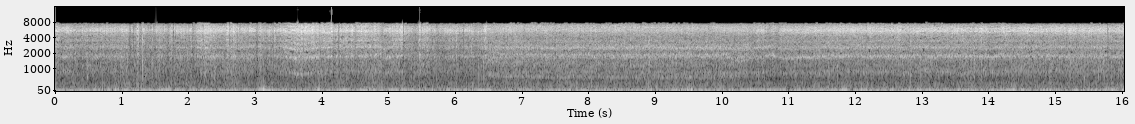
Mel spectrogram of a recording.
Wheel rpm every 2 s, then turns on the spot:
230, 230, 230, 220, 200, 210, 230, 230.
none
